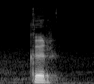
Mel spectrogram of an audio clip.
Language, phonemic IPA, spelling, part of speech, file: Wolof, /kər/, kër, noun, Wo-kër.ogg
- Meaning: house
